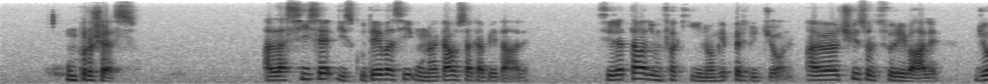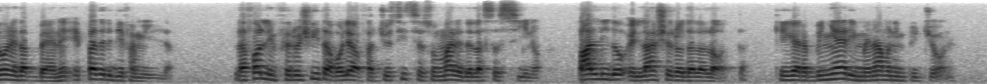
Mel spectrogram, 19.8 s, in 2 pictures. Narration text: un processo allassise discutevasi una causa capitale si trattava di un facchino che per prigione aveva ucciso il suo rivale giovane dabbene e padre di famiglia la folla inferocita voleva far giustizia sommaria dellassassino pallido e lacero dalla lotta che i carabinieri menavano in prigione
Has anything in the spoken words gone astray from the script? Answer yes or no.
no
